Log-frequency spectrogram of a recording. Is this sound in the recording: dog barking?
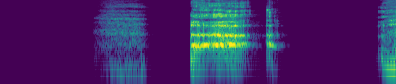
no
